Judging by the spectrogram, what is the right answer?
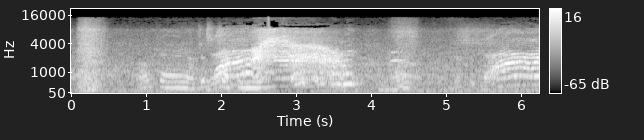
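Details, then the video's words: Domestic cat freaking out at the vet, giving a drawn-out, rising-then-falling angry wail in the middle, a short yowl near the end, and people talking quietly indoors. "Angry cat at vets"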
